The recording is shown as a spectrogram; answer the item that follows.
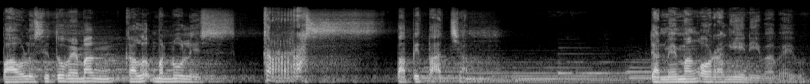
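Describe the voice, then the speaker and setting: A man preaching a sermon, animated, acting out dialogue and shouting for emphasis. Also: medium pitch, unhurried, gravelly, pauses often, over music. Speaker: pastor. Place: large church hall. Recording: long church hall reverb.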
